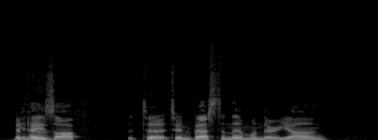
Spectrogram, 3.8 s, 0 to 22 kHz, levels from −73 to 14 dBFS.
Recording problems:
none

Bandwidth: 15.5 kHz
